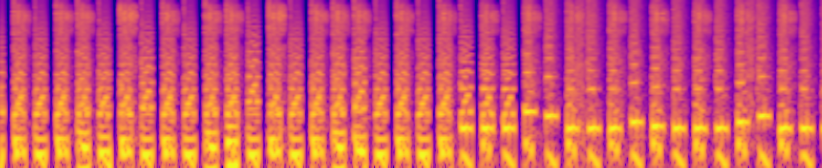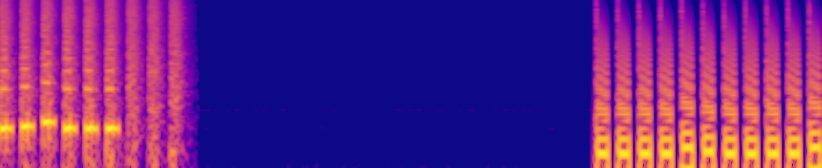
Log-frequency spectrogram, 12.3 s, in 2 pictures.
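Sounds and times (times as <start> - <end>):
techno music on a sid CSG8580R5 chip: 0.0 - 7.6, 10.6 - 12.3.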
